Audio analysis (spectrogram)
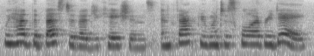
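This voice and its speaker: A woman's voice: sits high, fairly bright tone, pitched above the performer's own voice. A woman voicing a mournful, touchy old male turtle creature, telling his story plaintively. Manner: plaintive, easily offended, slow storytelling. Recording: hissy home recording.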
